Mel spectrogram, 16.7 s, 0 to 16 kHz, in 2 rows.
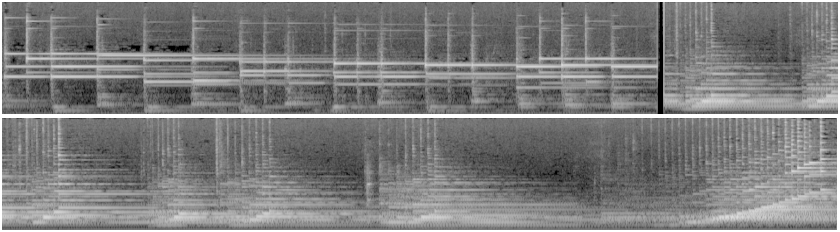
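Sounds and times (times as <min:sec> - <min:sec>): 
celeste playing bell-like notes in a gentle melody: 0:00.0 - 0:16.7.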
